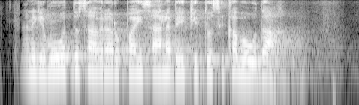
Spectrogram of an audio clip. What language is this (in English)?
Kannada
